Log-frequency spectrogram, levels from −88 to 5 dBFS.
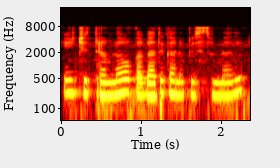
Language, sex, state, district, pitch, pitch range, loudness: Telugu, female, Telangana, Mahabubabad, 210 Hz, 200-225 Hz, -16 LUFS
